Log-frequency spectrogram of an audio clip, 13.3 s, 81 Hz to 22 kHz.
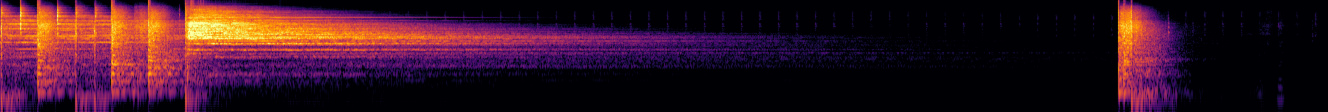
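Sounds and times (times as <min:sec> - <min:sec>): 
outro drums: 0:00.0 - 0:06.8, 0:11.2 - 0:12.1.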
